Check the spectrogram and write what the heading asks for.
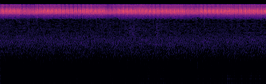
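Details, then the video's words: Continuous high, shrill pulsing trill of crickets chirping by stridulation, mostly males, the level swelling and easing slightly but never stopping. "Most relaxing cricket sound"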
